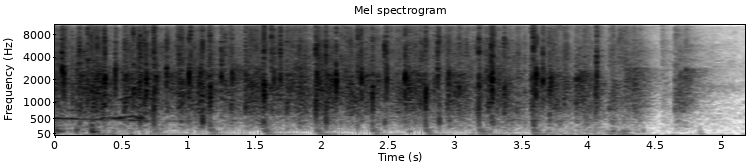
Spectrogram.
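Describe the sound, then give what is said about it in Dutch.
A crowd at a club gathering applauds the club's sponsorship committee, clapping loudly for about four and a half seconds, a dense burst of many hands with sharp individual claps standing out, then the applause quickly fades away. “Dus die mensen die doen echt fantastisch werk en daar wil ik echt een oorverdovend applaus voor hebben.”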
